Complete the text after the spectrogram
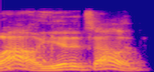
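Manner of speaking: high, surprised, play-acted astonished exclamation. Quoting what he said after their hit, mock-surprised. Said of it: "he sounded surprised there".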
